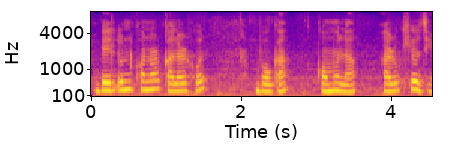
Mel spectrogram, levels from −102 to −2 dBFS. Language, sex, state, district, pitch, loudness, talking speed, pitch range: Assamese, female, Assam, Sonitpur, 225 Hz, -16 LUFS, 90 wpm, 215-245 Hz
